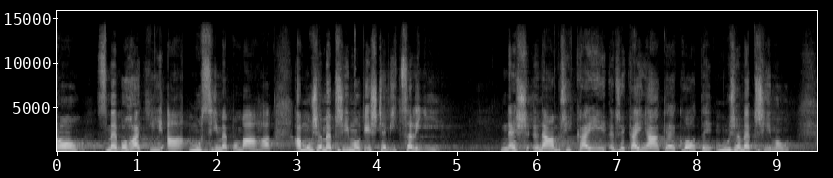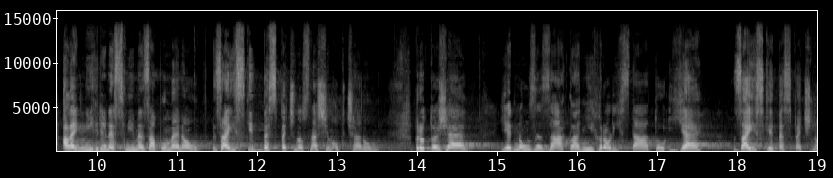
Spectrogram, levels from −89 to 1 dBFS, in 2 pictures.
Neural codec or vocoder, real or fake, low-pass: vocoder, 44.1 kHz, 128 mel bands, Pupu-Vocoder; fake; 14.4 kHz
